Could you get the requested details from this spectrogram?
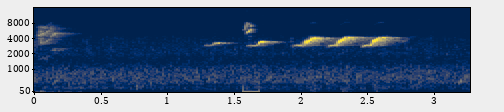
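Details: Double-collared seedeater giving the fast tui-tui song meant for tutoring young birds: a high chip, then a run of accelerating rising whistled notes, over steady background rushing noise.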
